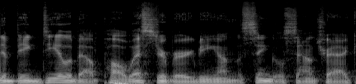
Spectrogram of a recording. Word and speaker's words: Westerberg: Um, I did not know who Paul Westerbrook was. Westerberg. I just said his name wrong.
